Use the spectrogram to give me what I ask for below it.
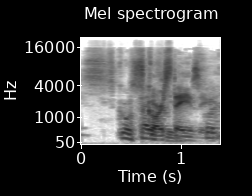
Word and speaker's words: Scorsese: Mostly 'cause I don't know how to pronounce it. Oh God. A while back, Scorsese? Scorsese.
